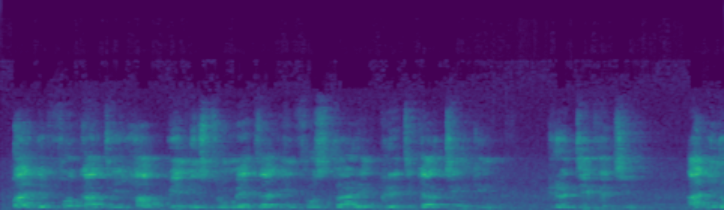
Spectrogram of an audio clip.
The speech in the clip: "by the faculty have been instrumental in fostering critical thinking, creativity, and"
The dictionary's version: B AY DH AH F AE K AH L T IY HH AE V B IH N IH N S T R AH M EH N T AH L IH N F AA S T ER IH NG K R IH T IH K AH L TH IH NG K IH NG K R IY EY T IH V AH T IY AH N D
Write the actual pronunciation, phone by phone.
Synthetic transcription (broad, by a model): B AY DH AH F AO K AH T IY HH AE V B IH N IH N S T R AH M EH N T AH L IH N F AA S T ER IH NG K R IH T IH K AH L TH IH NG K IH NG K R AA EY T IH F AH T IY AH N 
